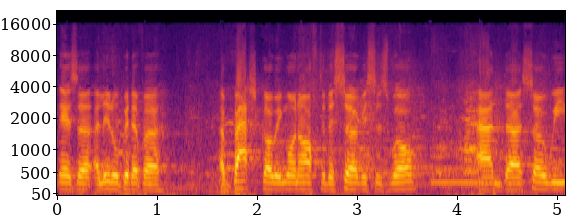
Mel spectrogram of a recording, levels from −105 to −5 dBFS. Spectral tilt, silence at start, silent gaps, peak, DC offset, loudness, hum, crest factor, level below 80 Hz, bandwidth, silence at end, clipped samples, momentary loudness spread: -4.5 dB/octave; 0 s; none; -6 dBFS; under 0.1%; -23 LUFS; none; 18 dB; -50 dBFS; 16.5 kHz; 0 s; under 0.1%; 9 LU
